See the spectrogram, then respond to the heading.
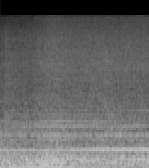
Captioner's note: machine whirring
